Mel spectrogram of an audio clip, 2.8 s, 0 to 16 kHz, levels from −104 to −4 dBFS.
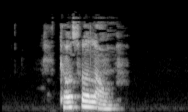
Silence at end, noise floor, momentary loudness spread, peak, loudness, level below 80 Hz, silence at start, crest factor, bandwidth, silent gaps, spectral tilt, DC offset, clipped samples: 1.05 s; -81 dBFS; 11 LU; -6 dBFS; -19 LUFS; -66 dBFS; 0.65 s; 18 dB; 9.2 kHz; none; -5.5 dB/octave; under 0.1%; under 0.1%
